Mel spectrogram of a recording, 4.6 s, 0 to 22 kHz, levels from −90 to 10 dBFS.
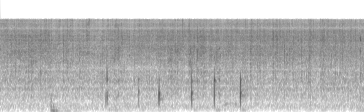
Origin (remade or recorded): recorded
